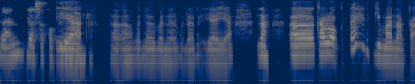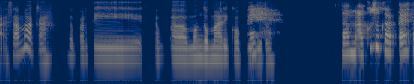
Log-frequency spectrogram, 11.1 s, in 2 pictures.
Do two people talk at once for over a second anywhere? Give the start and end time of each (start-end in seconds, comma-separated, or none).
none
